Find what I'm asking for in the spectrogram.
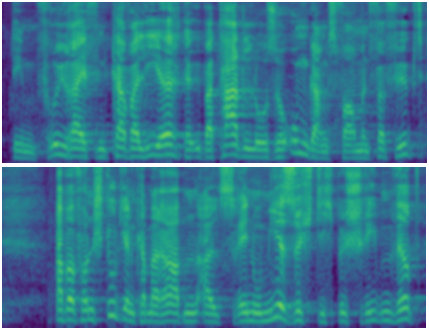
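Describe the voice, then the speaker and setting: An actor playing an insistent investigator in a German radio drama, speaking in a pointed, precise manner. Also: male voice, on the high side. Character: probing, insistent male investigator reciting case files.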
